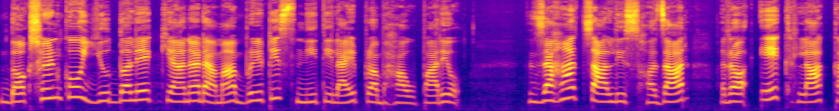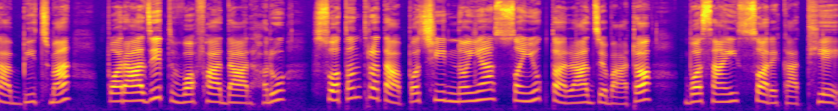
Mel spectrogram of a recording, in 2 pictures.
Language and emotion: Nepali, neutral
